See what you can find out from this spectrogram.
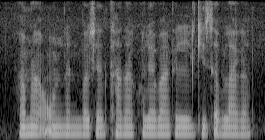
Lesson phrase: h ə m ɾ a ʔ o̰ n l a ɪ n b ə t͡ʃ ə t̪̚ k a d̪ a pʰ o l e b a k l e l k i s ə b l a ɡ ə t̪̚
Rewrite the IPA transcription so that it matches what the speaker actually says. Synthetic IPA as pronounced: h ə m ɾ a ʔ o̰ n l a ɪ n b ə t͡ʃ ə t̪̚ kʰ a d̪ a kʰ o l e b a k l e l k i s ə b l a ɡ ə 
